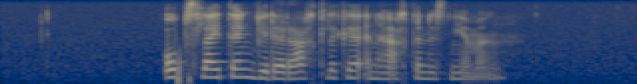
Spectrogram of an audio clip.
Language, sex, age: Afrikaans, female, 20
